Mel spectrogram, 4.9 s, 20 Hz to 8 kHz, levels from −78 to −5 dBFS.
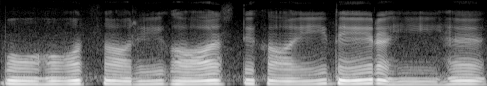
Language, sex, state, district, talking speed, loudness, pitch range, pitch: Hindi, male, Madhya Pradesh, Umaria, 75 wpm, -17 LUFS, 100-115 Hz, 110 Hz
